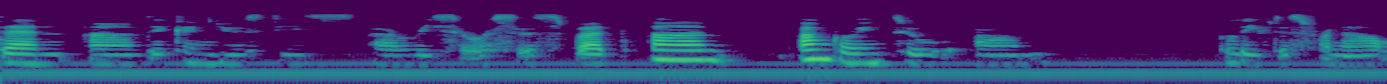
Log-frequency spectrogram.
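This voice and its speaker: Someone with a Dutch accent talks at a fairly slow pace, with long, frequent pauses and big swings in loudness. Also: woman. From Netherlands. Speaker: freelance translator. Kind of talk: software tutorial. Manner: hesitant, many fillers.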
